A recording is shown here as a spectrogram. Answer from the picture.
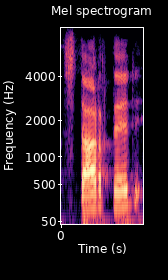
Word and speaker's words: started: Now at the beginning, you don't want to say started with an sound at the beginning. The word is started.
